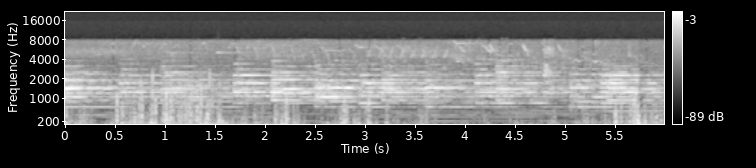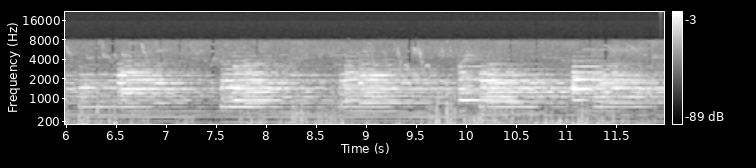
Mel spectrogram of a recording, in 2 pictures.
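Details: Church bells ring out in a layered, resonant peal with no animal voices audible.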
